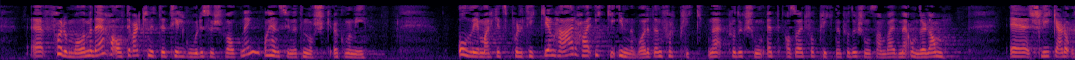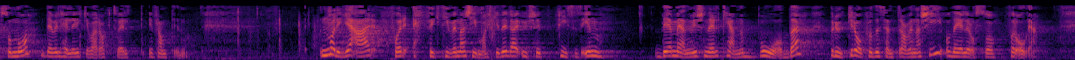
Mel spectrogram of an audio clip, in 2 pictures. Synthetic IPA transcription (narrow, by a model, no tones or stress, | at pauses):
fɔɾmoːləmɛd̪ɛhɑɾʔɑlt̪ɪːʋæʈ̚ːkʰnʏt̪ːət̪ʰːɪlɡuːɾɛsʉʂfɔɾʋɑlt̪nɪŋɔɦɛnsyːnət̪ʰɪlnɔʂkœkʊnʊmiː | ɔljəmɑɾkəd̪spʰʊlɪt̪ʰɪkːənɦæːɾhɑɾʔɪkːəʔɪnːəboːɾət̪ɛnfɔɾpʰlɪkt̪ənəpʰɾʊd̪ʉʂuːnɛt̪ɑlsɔɛt̪fɔɾpʰlɪk̚t̪ənəpʰɾʊd̪ʉkʂuːnsɑɾbæɪd̪mɛ̰ʔɑnd̪ɾəlɑnː | ʂɭiːkæɖɛʔɔsːɔnoːd̪ɛʋɪlɦɛlːəɾɪkːəʋæːɾəɑkt̪ʰʉɛlt̪ɪfɾɑmt̪ʰḭːd̪n̩ | nɔɾɡəʔæɾfɔɾɛfːəkt̪ʰiːʋəɛnæʂiːmɑɾkəd̪əɖæɾʔʉːt̪ʂɭɪpʰɾiːsəsɪnː | d̪ɛmeːnəɾʋɪʂɛnəɾɛlt̪ʰːjeːnəboːd̪əb̥ɾʉːkəɾəɔpʰɾʊd̪ʉsɛnt̪əɾɑʋɛnæʂiːʔɔd̪ɛjɛlːəɾʔɔ̰sːɔfɔɾɔ̰lˠjə̰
